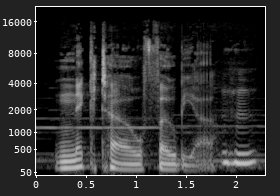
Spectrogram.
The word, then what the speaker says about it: nyctophobia: it is the fear of the dark okay it's spelled n-y-c-t-o phobia nictophobia yeah I've never heard of it called that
